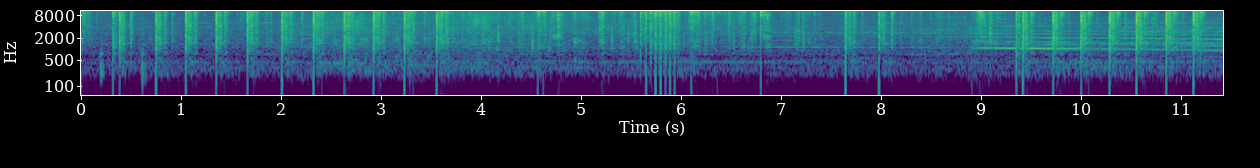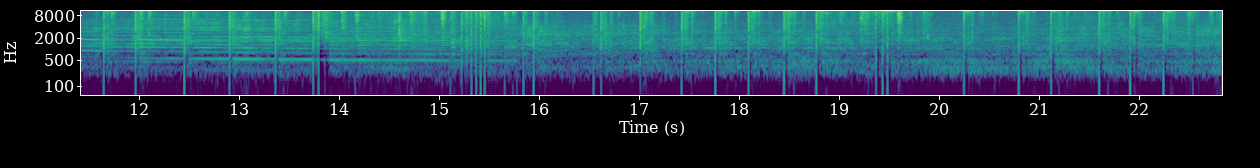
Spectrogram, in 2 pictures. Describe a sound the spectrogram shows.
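A hammer strikes a punch into hot metal in quick, ringing blows.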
